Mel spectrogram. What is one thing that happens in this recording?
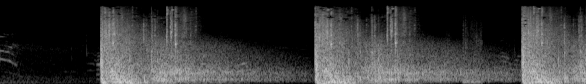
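A rifle fires single loud shots that echo and fade.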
